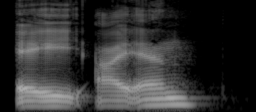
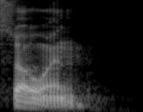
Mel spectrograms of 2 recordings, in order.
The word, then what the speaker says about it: Samhain: It's spelled like really weird. It's spelled Samhain, but it's pronounced Samhain.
